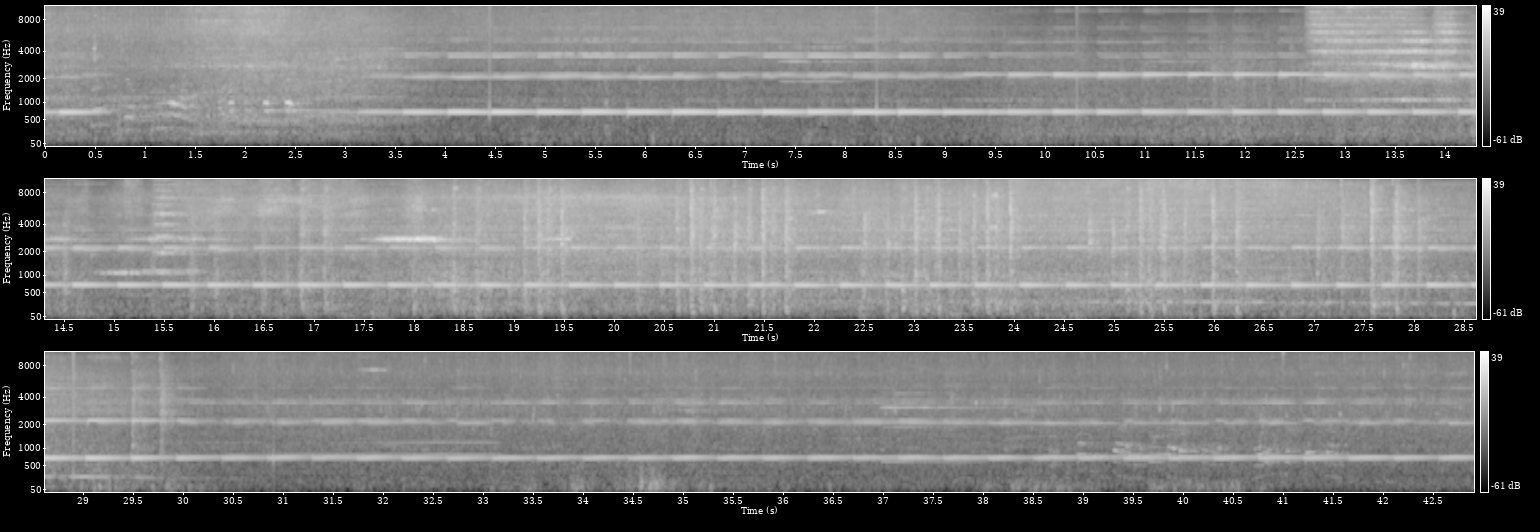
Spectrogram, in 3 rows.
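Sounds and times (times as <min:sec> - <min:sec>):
train horn blasts: 0:00.0 - 0:05.0, 0:12.5 - 0:20.8, 0:24.1 - 0:31.0
level crossing bell ringing: 0:01.7 - 0:42.9
train wheels clattering: 0:12.6 - 0:31.2.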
